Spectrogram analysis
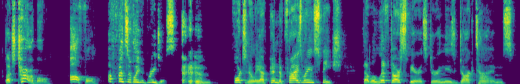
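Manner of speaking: high, grandiose cartoon politician; pompous mayor. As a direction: orate self-importantly to the crowd.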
